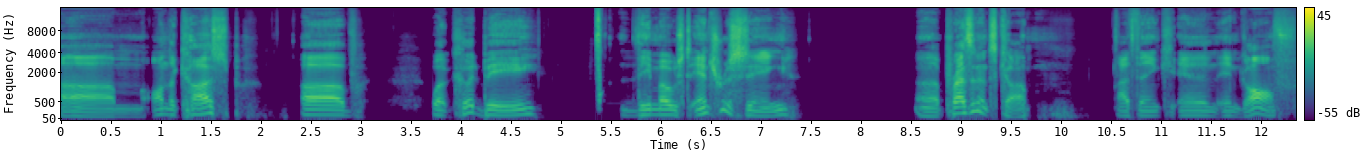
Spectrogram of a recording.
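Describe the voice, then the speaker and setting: A man's medium-pitched voice with a Southern US accent, very slow with long, frequent pauses and ordinary pitch variation, in a dry, close recording with no echo. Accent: Southern US (Georgia). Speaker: sports podcast host and stadium announcer. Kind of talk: casual solo sports talk. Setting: home studio.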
